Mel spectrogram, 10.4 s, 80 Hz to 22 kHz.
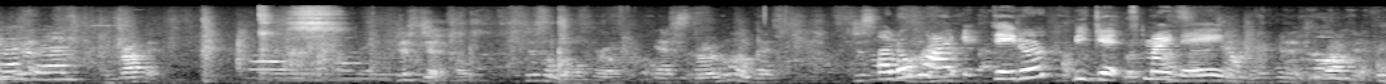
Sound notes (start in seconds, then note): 1.8 background classroom chatter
